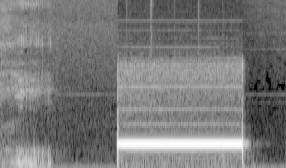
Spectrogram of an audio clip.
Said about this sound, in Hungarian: Na már is hívjuk a naphallgatóját.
